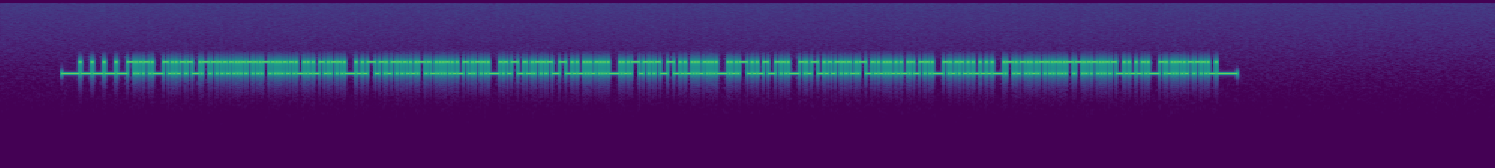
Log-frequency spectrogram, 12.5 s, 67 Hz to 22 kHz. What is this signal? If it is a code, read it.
RTTY (75 baud, 850 Hz shift), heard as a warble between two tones, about 2150 Hz centre. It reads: NAME IS ERIK, QTH PECS, LOC MO64FT MO64FT. HOW COPY? HL1EAF DE SM7HSA K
